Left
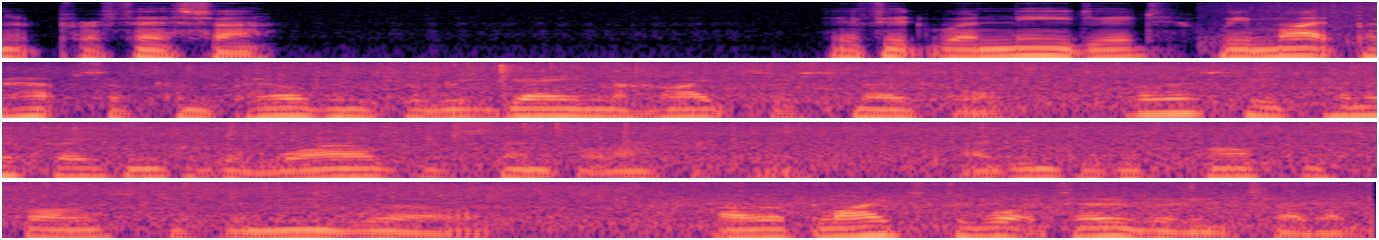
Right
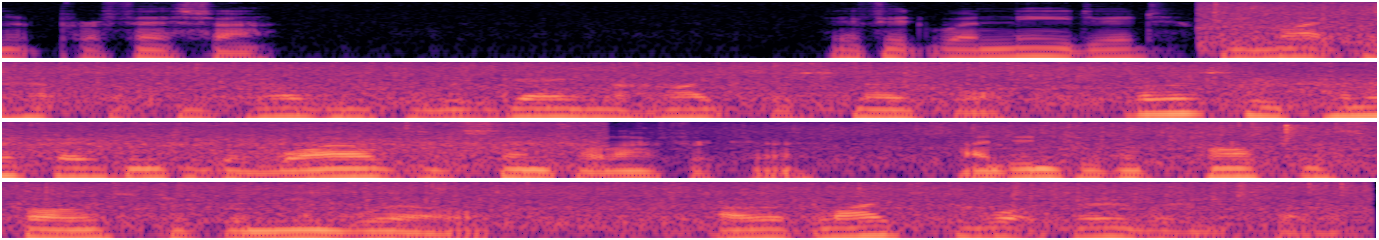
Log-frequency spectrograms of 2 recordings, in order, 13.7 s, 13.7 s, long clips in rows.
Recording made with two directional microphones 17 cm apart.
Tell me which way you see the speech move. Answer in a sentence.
In this clip you hear the speech go right and come back.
